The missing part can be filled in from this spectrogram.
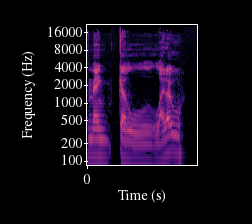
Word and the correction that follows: Manganiello: Mangaletto? – There is no T in the last name. – Then you pronounce it. – I mean, Manganiello?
